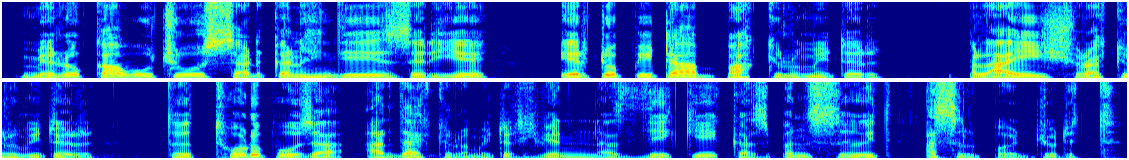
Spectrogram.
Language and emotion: Kashmiri, neutral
